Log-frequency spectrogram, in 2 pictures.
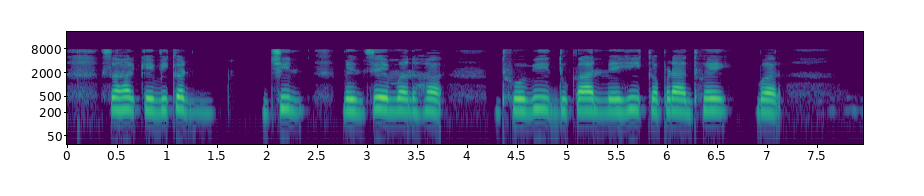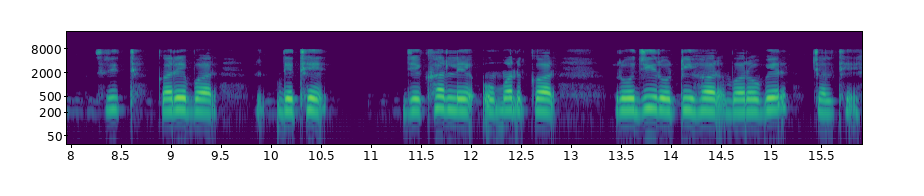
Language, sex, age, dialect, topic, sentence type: Chhattisgarhi, female, 25-30, Northern/Bhandar, banking, statement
